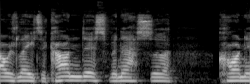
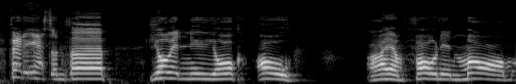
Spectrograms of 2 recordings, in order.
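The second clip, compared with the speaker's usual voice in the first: loud tattling; 7 semitones higher, 4 dB louder than usual. Acted. Candace scolds brothers, threatens tattling.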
